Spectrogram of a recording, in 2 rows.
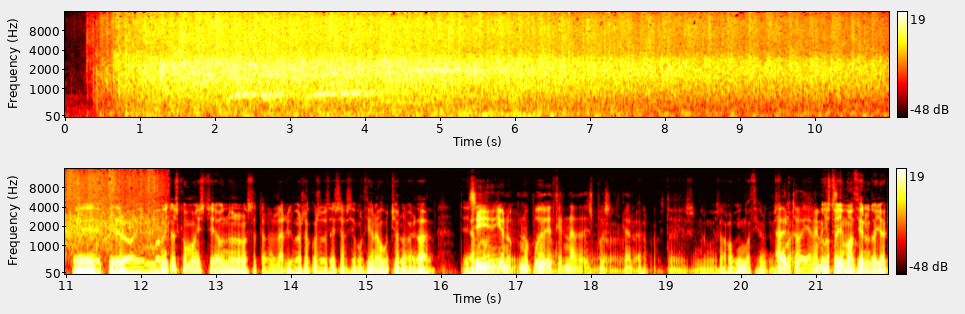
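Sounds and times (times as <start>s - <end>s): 
sustained applause from a large audience at an afternoon concert: 0.3s - 12.4s
speech: 11.2s - 21.9s.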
